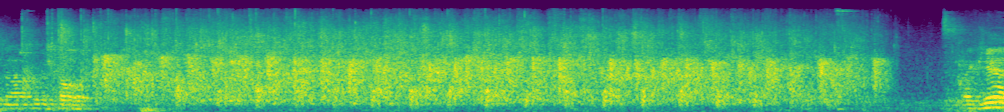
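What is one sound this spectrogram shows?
An audience claps in steady applause.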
